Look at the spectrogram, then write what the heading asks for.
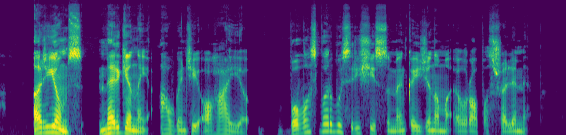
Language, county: Lithuanian, Vilnius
